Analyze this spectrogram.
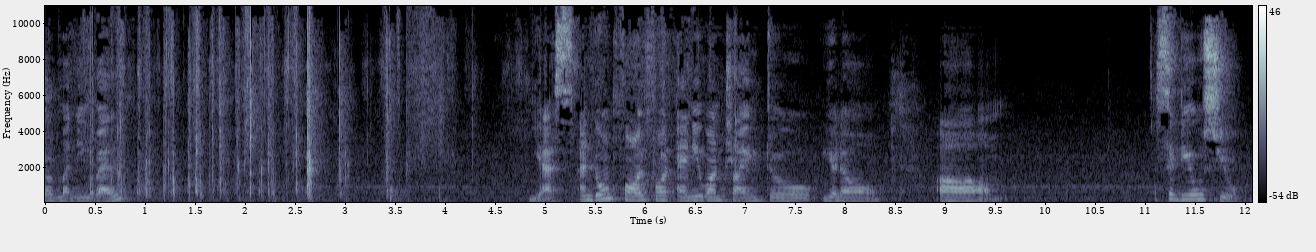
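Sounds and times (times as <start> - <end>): cards being shuffled: 0.3 - 4.4, 5.2 - 6.4.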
